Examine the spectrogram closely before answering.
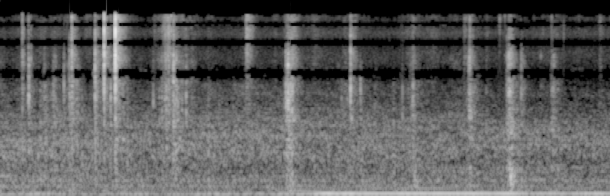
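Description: Handling noise: scattered light clicks and rustles over a steady low rumble, which grows louder about three seconds in.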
